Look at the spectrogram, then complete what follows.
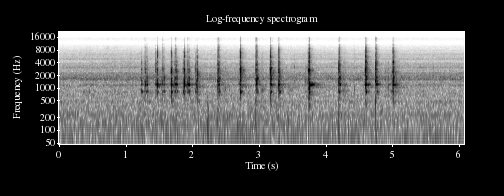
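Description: Otis-style square Lexan elevator call button on an Adams Survivor contact block, pressed and released repeatedly by finger: a run of sharp clicks starting about a second in, rapid at first and then more spaced out, stopping about five seconds in.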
